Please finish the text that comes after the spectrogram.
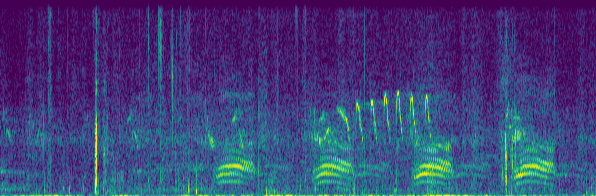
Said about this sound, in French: Et le corbeau qui avertit l'arrivée d'un pèlerin.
